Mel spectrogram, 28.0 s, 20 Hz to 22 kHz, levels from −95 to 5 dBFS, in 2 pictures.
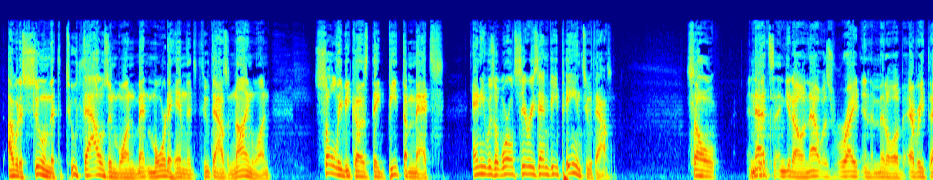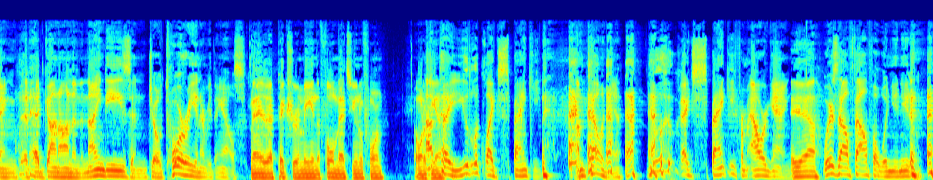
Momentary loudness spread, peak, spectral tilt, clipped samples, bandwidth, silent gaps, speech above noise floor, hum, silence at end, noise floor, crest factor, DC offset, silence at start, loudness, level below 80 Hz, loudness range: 7 LU; -4 dBFS; -5.5 dB/octave; under 0.1%; 13.5 kHz; none; 46 dB; none; 0 s; -63 dBFS; 12 dB; under 0.1%; 0.15 s; -17 LUFS; -32 dBFS; 3 LU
